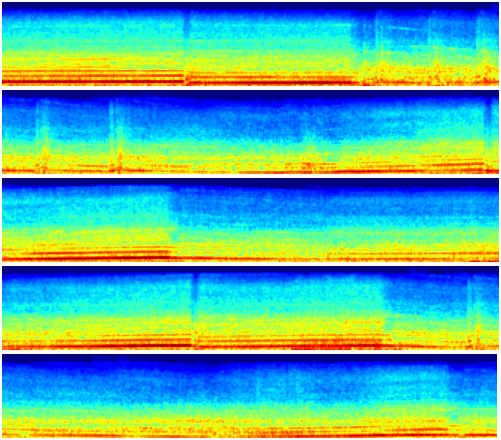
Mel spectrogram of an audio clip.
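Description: Race car engines in the iRacing sim during an IMSA-style race at the Nurburgring, a continuous loud engine drone rising and falling through gear shifts, with several cars layered together for the whole stretch.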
